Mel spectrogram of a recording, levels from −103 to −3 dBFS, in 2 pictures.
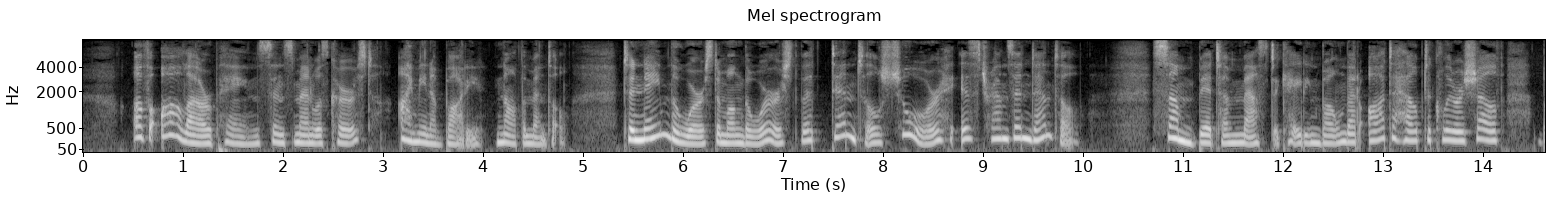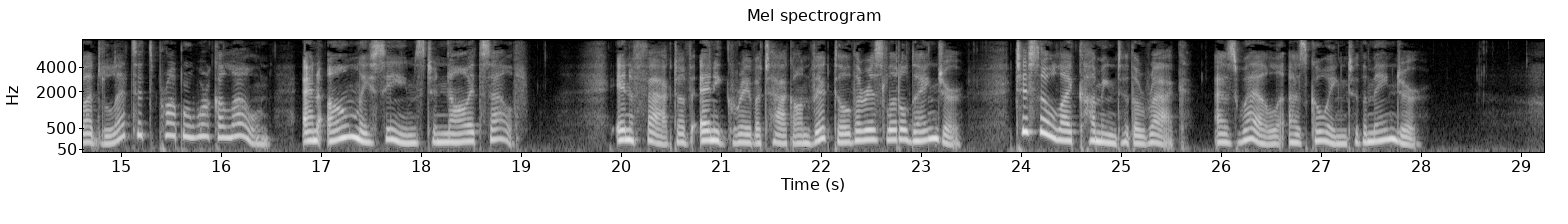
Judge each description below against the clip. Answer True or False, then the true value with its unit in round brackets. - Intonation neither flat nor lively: False (6.2 semitones)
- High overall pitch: True (195 Hz)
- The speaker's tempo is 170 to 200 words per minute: False (160 wpm)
